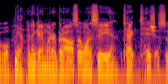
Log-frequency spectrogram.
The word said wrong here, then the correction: Tacitus: Is that how you pronounce it? – Oh, and that's my other one. Yes. Tacitus.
